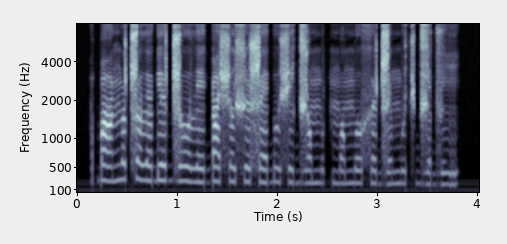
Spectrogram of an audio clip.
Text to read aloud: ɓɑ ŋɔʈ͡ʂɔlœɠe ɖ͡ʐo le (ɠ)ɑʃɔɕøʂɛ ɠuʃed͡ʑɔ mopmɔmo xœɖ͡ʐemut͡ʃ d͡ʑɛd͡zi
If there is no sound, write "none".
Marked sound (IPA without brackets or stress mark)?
ɠ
